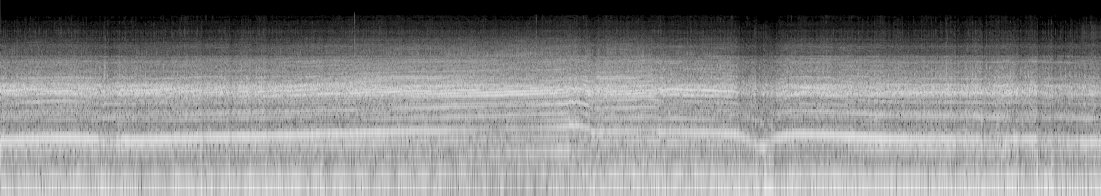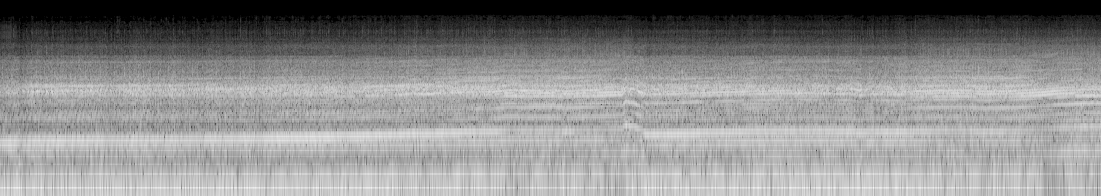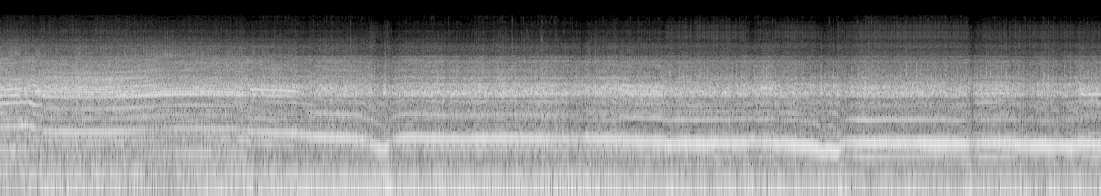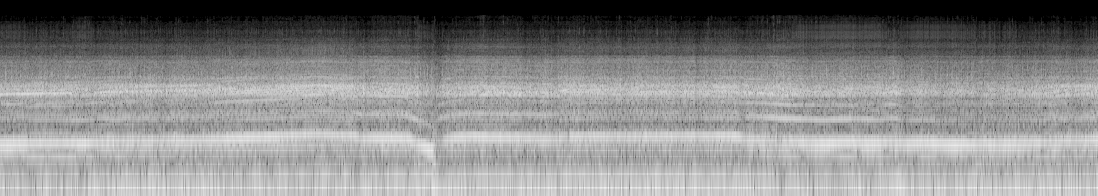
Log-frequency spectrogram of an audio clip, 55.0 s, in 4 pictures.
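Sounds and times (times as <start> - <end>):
racing motorcycle engine: 0.0 - 55.0
wind rumble on microphone: 0.0 - 55.0.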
